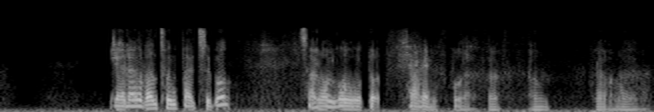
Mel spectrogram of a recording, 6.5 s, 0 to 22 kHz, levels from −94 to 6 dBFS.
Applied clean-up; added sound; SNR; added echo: neural diffusion model UNIVERSE++.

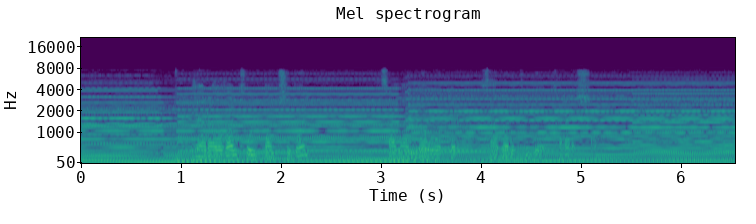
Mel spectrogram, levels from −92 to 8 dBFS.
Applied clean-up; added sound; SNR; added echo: none; Organ; -4 dB; none.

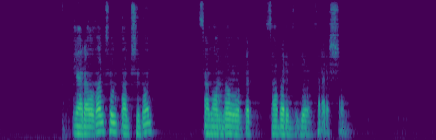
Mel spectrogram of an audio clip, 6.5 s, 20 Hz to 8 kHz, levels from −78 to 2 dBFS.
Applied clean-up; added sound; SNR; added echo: neural mask model DeepFilterNet 3.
